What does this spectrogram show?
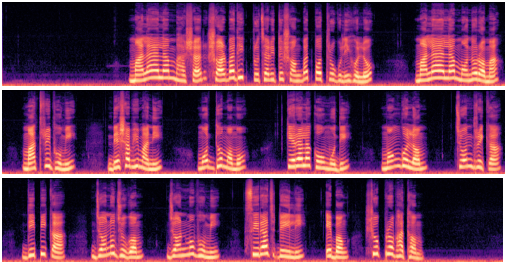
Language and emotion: Bengali, neutral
